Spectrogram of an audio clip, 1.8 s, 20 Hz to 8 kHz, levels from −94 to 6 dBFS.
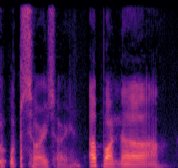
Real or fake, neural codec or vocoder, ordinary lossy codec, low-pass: fake; codec, 16 kHz, 2 kbps, FreqCodec, larger model; none; none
